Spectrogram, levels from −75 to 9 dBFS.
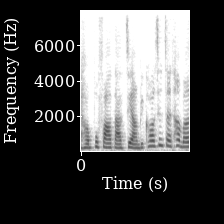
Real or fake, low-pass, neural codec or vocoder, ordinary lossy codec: fake; none; codec, 16 kHz, about 1 kbps, DyCAST, with the encoder's durations; none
